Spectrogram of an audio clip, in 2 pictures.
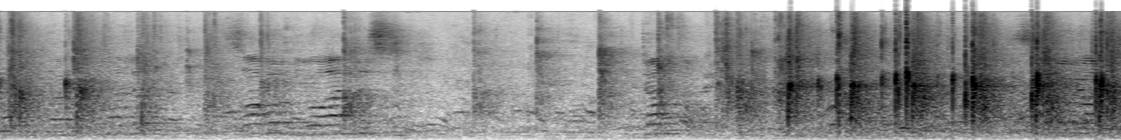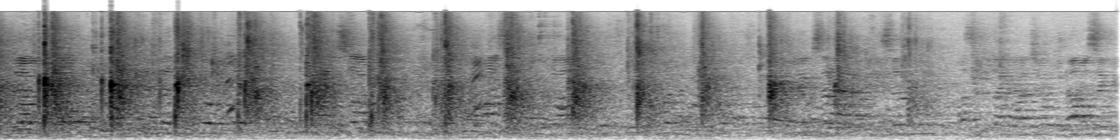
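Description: A crowd of children chatters in a large echoing hall.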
